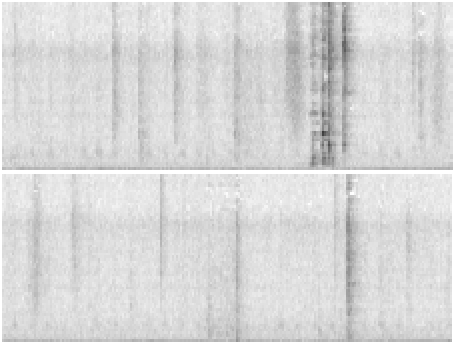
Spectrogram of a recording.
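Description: Metal cookware clanking: a loud ringing clatter of pot against pot or lid about three seconds in, then two lighter knocks near the end, over a steady low hum.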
